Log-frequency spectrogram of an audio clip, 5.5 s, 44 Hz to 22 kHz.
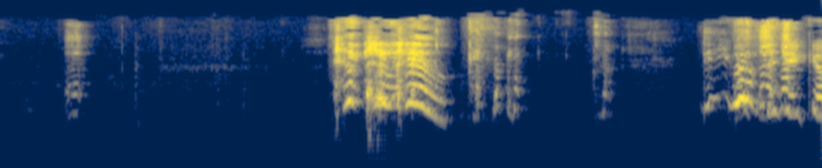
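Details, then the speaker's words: Brief harsh bursts of a mother's cough alternating with a 10-month-old infant's high, gliding squeals of laughter; the infant also has hiccups; plain adult cough. "oh you do does Mommy have a bad cough like you you you got the hicups baby"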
